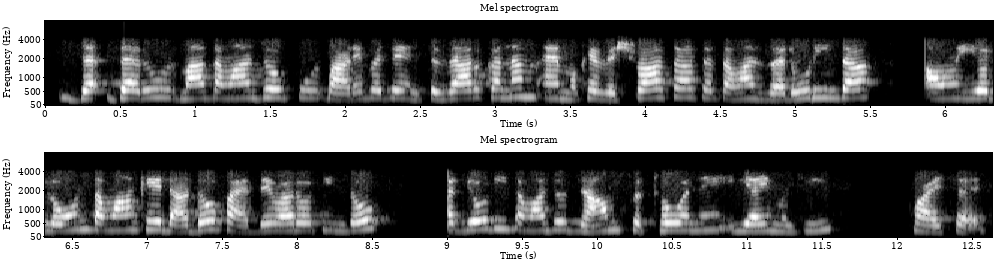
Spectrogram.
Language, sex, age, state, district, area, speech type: Sindhi, female, 30-45, Maharashtra, Thane, urban, conversation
